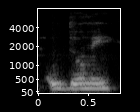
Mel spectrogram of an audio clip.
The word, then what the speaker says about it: Udemy: I know I'm probably going to do a Udemy. Is it Udemy or Udemy? I don't know how to pronounce it. It's Udemy.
